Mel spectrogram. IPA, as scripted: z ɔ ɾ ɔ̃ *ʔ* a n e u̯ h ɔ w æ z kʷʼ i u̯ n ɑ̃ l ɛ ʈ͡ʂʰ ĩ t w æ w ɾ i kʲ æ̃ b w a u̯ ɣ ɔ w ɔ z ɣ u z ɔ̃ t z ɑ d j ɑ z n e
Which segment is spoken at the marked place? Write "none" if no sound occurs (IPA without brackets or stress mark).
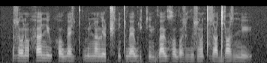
h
